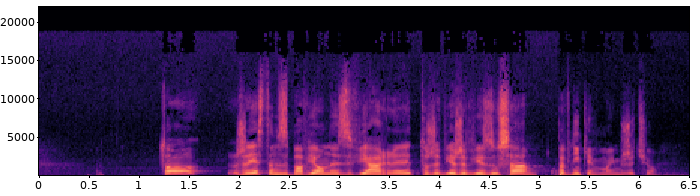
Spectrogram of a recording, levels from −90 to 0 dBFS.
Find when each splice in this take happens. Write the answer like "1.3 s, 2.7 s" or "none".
5.1 s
